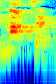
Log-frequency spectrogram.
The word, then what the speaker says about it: Mocek: It's Mocek, baby, like mozzarella cheese. Or Mocek, we are a little unsure on how the Czech native pronounces mozzarella.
